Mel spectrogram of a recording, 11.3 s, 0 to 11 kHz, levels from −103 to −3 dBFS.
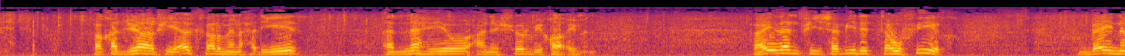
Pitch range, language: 135-170 Hz, Arabic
